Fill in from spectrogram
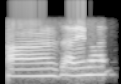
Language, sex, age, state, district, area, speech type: Tamil, male, 18-30, Tamil Nadu, Virudhunagar, rural, conversation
